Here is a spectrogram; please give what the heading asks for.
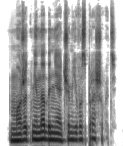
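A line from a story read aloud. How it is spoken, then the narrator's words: Quiet question. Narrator (Russian): тихо спросила Софья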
